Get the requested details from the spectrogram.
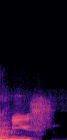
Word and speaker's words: Freiermuth: The Freiermuth. Is that how you say it? – Yeah. – Freiermuth.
